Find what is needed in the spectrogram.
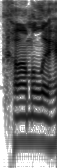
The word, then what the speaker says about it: Kamala: Kamala Harris, that's how her name is pronounced.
